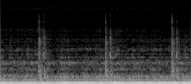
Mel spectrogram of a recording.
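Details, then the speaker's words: Vevor 12 V diesel heater first startup in garage on battery (power supply couldn't handle 15-20 A); loud low hum with soft tick about every two-thirds second; odd noise noted, cause unclear, smoke exiting. "Ça fait un drôle de bruit."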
